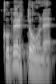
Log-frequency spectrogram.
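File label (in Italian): "copertone", dialettale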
